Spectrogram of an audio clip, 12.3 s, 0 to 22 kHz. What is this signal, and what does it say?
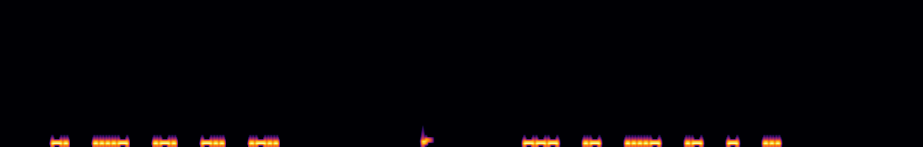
Morse code, heard as a keyed tone, about 30 wpm, spaced as for 17 wpm, 700 Hz. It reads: N4RDL OA4ATS
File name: Lesson 14g - Number 2 - Call Signs 30wpm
